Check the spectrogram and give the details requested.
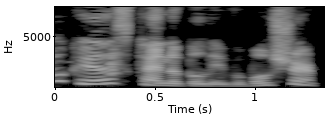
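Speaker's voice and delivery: soft, quick retold concession; mock tentative acceptance. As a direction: murmur it quickly, going along with him. Acted hesitant acceptance of his story.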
